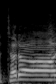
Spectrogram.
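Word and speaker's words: ta-da (תודה): Ta-da, almost like a magician. Ta-da, you know, something happened. But it's that pronunciation, ta-da, the Hebrew language, and it means this when you see praise.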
